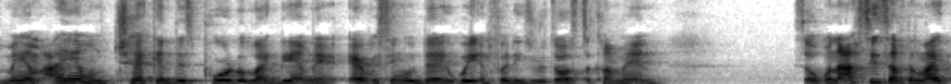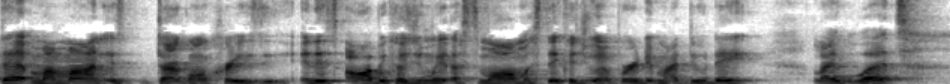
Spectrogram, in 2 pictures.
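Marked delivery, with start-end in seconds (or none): none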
